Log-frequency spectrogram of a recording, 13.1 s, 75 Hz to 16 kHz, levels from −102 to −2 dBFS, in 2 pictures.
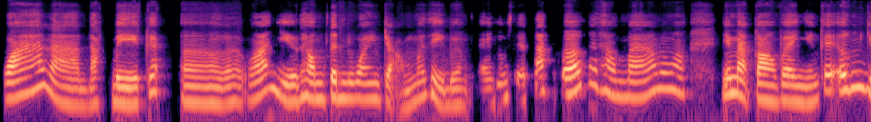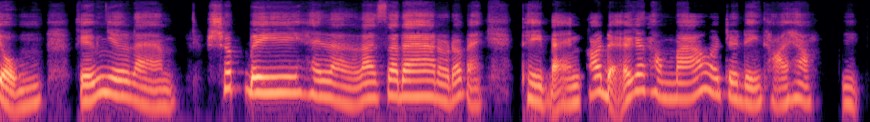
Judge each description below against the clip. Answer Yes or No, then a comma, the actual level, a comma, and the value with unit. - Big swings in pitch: Yes, wide, 6.4 semitones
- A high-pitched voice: Yes, high, 215 Hz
